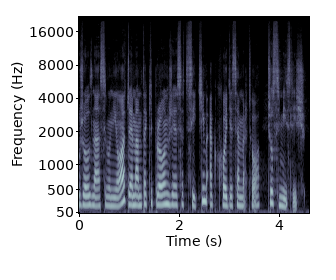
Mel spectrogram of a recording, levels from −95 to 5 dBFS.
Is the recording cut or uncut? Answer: cut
